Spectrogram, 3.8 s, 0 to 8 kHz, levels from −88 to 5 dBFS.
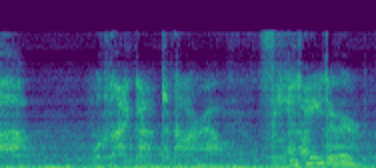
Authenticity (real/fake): fake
